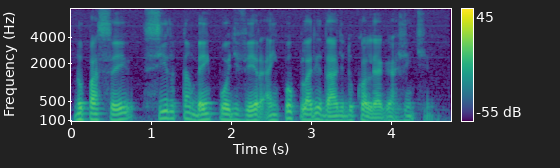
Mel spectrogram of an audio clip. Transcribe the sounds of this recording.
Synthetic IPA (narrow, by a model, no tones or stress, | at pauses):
nʊpasejʊ | siɾʊt̪ɐ̃bẽj̃pod͡ʒɪveɾɐ̰ĩpopulaɾid̪ad͡ʒɪd̪ʊkolɛɡɐaɾʒẽnt͡ʃḭ̃nʊ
